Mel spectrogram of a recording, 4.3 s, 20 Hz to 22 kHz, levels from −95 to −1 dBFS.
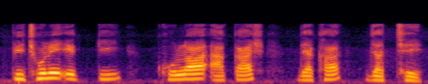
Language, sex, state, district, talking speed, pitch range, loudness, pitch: Bengali, male, West Bengal, Cooch Behar, 85 wpm, 155-195 Hz, -16 LUFS, 185 Hz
